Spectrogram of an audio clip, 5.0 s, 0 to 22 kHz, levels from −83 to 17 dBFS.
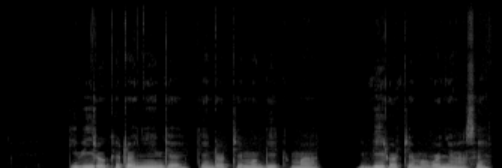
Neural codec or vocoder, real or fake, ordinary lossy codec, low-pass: none; real; none; none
